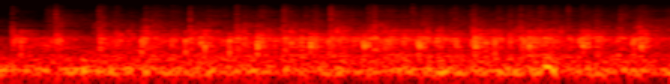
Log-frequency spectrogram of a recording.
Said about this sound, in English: Somewhat tepid applaud there, I would say.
